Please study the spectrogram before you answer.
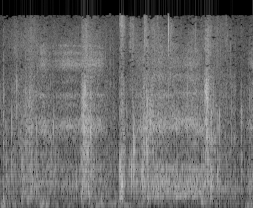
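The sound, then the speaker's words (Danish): Footsteps of one person walking alone through a small town, soft steady steps blended into a continuous faint outdoor hiss. “Så nu er jeg kommet ud. Hvor jeg går alene gennem en hyggelig lille by.”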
